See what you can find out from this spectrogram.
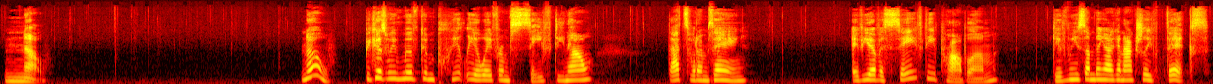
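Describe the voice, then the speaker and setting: A woman's voice: a little high, expressive, normal speed, a little mellow, no echo, natural voice. A woman playing a spoiled, defiant mob boss's young daughter in a conversational, argumentative ASMR roleplay. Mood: defensive, exasperated. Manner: conversational, sighing, coaxing and argumentative. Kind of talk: ASMR girlfriend roleplay, one-sided conversational acting.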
